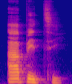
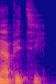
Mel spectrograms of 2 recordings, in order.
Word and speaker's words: appétit: Appetit. Remember, the T at the end is silent. Appetit. Bon appétit.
